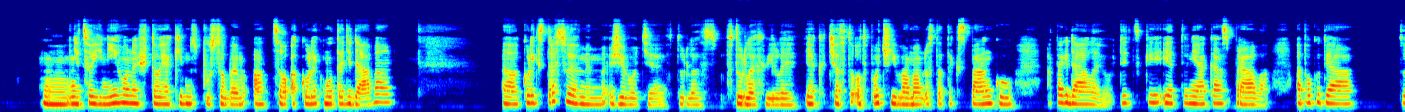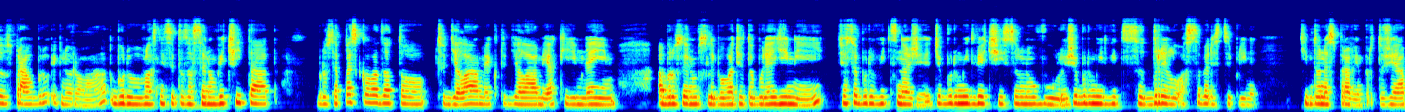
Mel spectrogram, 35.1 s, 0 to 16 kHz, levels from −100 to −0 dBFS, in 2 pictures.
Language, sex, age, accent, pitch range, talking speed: Czech, female, 20-39, native, 175-205 Hz, 160 wpm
